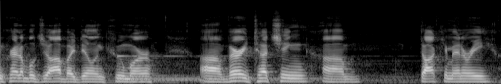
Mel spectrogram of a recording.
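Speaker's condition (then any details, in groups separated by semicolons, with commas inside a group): No condition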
